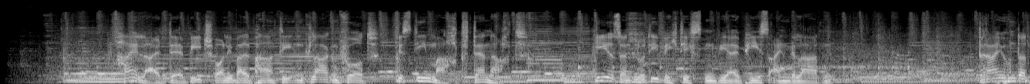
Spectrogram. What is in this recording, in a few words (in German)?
doku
